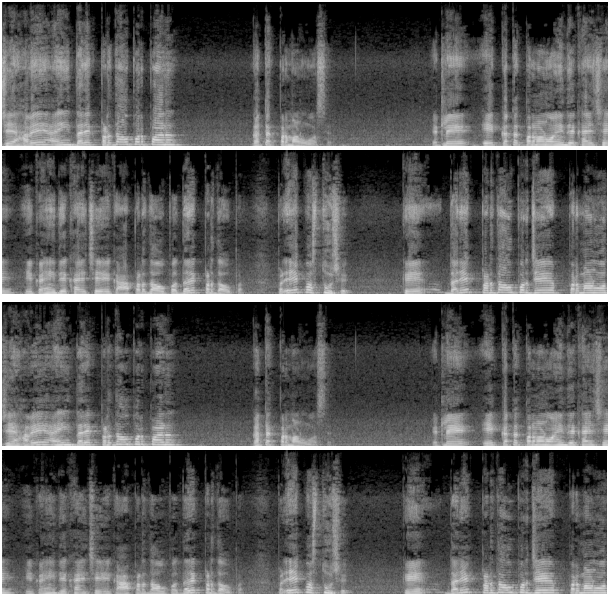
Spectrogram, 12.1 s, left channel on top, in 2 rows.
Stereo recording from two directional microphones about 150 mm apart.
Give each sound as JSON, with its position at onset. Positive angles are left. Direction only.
{"t": 0.0, "sound": "speech", "side_deg": 45}
{"t": 2.5, "sound": "speech", "side_deg": 30}
{"t": 4.3, "sound": "speech", "side_deg": 30}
